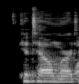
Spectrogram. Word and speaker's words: Ketel Marte: I mean, they have to, except for Ketel Marte. Is that how you say his name? – Ketel Marte.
